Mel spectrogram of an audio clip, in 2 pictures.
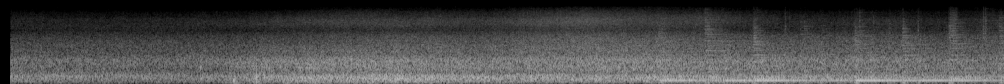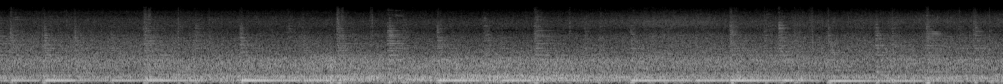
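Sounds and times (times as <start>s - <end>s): ocean waves breaking: 0.2s - 20.0s.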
